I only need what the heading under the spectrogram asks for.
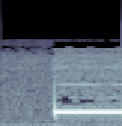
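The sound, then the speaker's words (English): Ringing tone on a telephone line in Kazakhstan: after faint line hiss, a single steady, low electronic tone starts abruptly and holds loud and unbroken to the end. “Actual phone ringing in Alma Atoll, or how you pronounce it, Kazakhstan.”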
